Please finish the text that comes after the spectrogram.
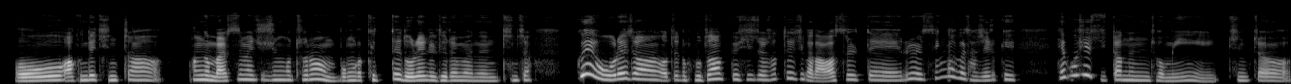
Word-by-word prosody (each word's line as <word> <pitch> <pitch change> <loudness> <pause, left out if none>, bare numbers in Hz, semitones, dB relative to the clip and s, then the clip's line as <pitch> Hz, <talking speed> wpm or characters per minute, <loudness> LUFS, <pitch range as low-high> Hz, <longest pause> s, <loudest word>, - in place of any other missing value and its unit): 오. 175 +5 +7
아 175 - +8
근데 200 +3 +1
진짜 200 -1 -2 0.3
방금 215 -1 +3
말씀해 190 +6 +2
주신 210 0 -3
것처럼 215 -3 +1
뭔가 185 +1 -1
그때 210 +5 -2
노래를 190 0 +4
들으면은 175 -2 -2
진짜 195 +2 -6 0.5
꽤 445 +2 +6
오래전 235 - +4
어쨌든 195 +2 -4
고등학교 235 +5 0
시절 220 -1 -6
서태지가 245 -3 -5
나왔을 185 +9 0
때를 205 +4 -4
생각을 295 +4 -6
다시 190 -4 -8
이렇게 215 +2 -7 0.4
해 320 - 0
보실 430 +4 -1
수 285 - -13
있다는 195 -1 -3
점이 170 -3 -7
진짜 180 -2 -5
200 Hz, 325 characters per minute, -25 LUFS, 185-225 Hz, 0.5 s, 아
